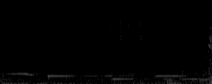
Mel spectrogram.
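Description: Faint computer keyboard typing: a quick run of keystrokes about a second in.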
